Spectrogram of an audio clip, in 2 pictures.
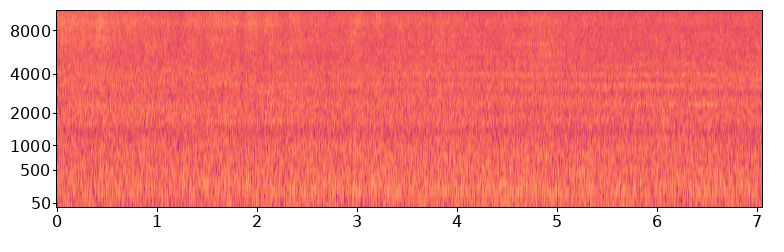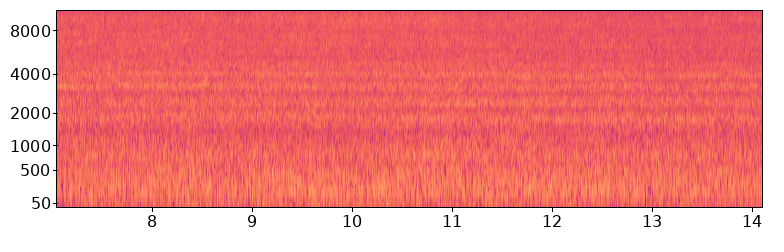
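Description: Empty CSX coal train rolling past: the steady rolling and rattling of empty open-top coal cars on the rails, heard from inside a vehicle.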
